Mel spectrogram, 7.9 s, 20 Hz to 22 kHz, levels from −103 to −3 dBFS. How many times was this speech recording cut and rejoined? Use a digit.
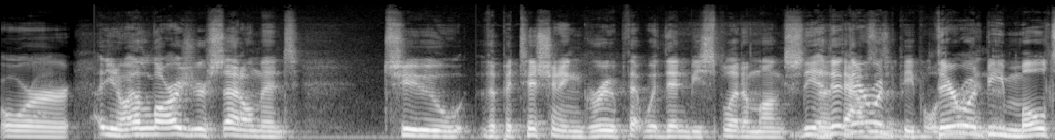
1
